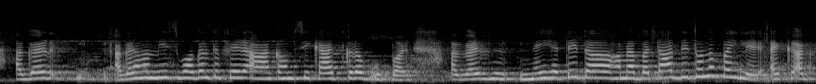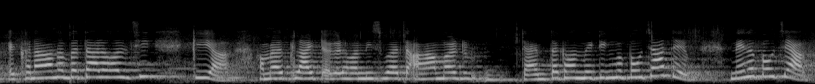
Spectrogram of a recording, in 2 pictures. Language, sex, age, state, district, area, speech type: Maithili, male, 18-30, Bihar, Madhubani, rural, spontaneous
